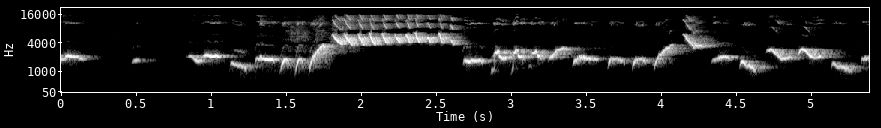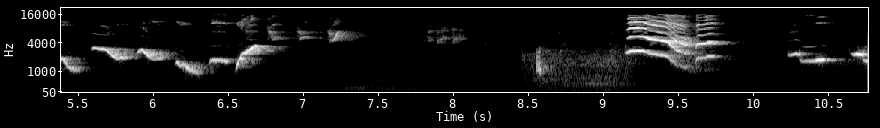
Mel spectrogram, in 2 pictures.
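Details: White-rumped shama master song meant to provoke singing: a long, varied stream of loud whistled and buzzy phrases, a brief rustle, then high rapid notes. No other sounds.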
